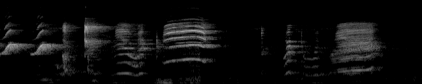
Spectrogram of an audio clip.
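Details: Captive Indian ringneck parakeet in front of a mirror giving rapid nasal, word-like squawks and whistled syllables, a quick run of sounds followed by a brief pause and two more harsh notes.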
